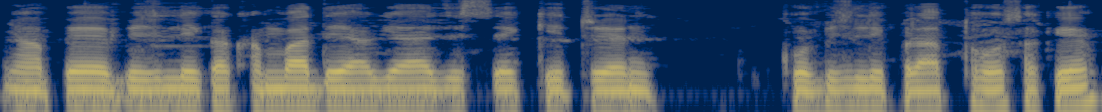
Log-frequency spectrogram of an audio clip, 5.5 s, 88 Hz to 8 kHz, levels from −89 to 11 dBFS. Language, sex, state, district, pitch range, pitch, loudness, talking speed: Hindi, male, Bihar, Saharsa, 110-115 Hz, 110 Hz, -18 LUFS, 175 wpm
